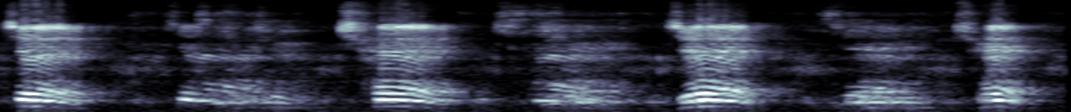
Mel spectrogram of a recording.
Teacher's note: Only the part of the tongue which is just behind the tip, that is working, and it is touching the portion which is just behind your upper gums.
